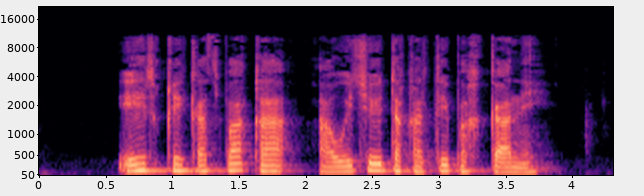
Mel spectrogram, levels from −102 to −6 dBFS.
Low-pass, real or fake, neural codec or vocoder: 10.8 kHz; fake; vocoder, 24 kHz, 100 mel bands, Vocos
